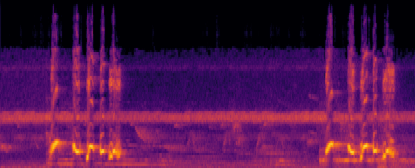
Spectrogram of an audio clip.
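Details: Red-whiskered bulbul song from Thailand, used to train caged birds: two short chattering phrases of five quick, looping whistled notes, separated by about two seconds of quiet, with a faint steady high whine behind.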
